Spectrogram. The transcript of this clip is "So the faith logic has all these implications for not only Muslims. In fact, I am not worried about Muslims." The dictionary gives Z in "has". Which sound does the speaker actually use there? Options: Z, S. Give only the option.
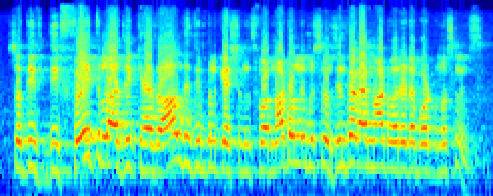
Z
